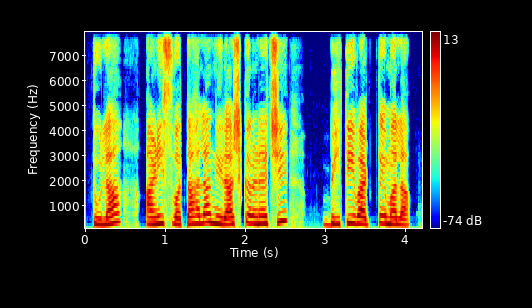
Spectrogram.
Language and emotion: Marathi, fearful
